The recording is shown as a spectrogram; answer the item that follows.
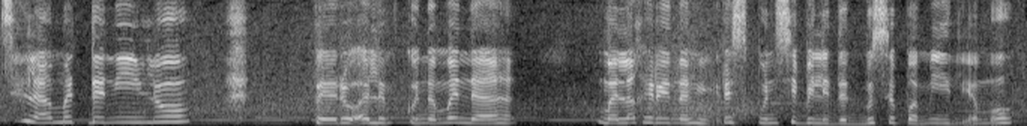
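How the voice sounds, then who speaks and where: A dutiful, worried daughter in a radio drama, speaking politely and pleadingly. Her voice sits somewhat high, with faint noise behind. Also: moderate pace, fairly bright tone. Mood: sad. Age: young adult.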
